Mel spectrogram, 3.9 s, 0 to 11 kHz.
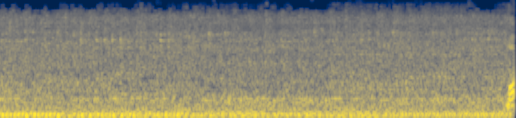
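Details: Allis-Chalmers WD tractor engine idling normally just after starting cold in a shed at about 35–36°F, choked then choke pushed in, after fuel sediment trouble; steady even low idle, smooth beat, no misses or knocks, running properly.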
